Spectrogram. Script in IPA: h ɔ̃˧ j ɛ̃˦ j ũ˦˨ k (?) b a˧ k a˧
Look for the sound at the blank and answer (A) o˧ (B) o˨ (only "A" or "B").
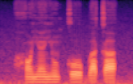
B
